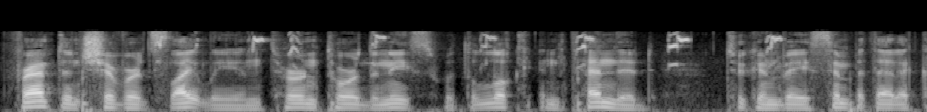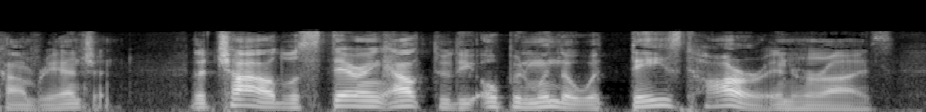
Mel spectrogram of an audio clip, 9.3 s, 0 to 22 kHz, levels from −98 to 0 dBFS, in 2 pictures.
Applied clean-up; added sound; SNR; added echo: neural mask model Resemble Enhance denoiser.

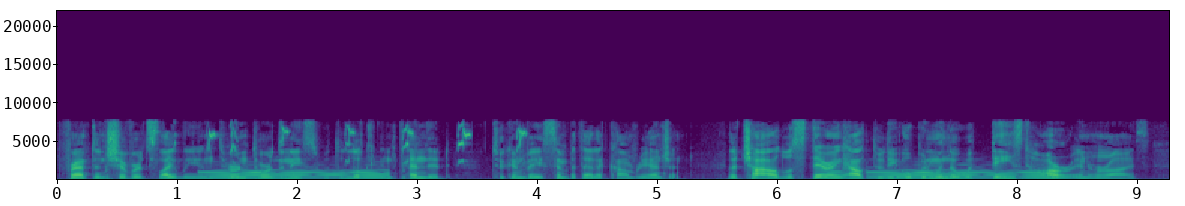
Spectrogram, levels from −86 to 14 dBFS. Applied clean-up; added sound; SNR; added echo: none; Organ + Bird; 4 dB; none.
